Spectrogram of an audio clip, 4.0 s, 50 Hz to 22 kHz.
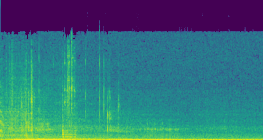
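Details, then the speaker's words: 1995 Dodge Dakota idling after flashing OBD1 code 30: after a few clunks it settles into an uneven, pulsing, sputtering idle with cab vibration. Owner suspects the rough idle is from a failing EGR solenoid. "now you can see all the vibration going on in the cab you can hopefully hear it a little bit it's that kind of a rough sputtering idle and that's pretty indicative of a bad EGR solenoid"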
